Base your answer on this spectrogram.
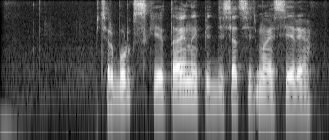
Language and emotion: Russian, neutral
